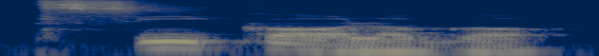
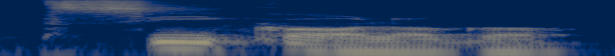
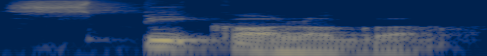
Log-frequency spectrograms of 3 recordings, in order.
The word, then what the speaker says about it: psicologo: In Italian, this word is quite similar to English, but you have to remember that the P in Italian is always pronounced.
